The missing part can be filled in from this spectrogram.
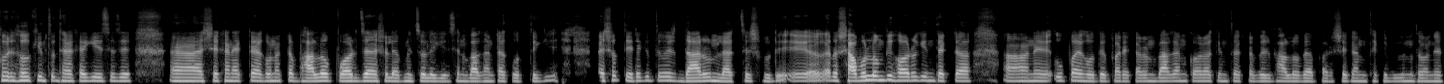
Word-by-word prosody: করেও 180 -1 +4
কিন্তু 180 0 0
দেখা 160 0 +2
গিয়েছে 165 0 -1
যে, - - +3 0.5
আ - - +3 0.3
সেখানে 170 0 0 0.3
এখন 165 0 0
একটা 170 - -1
ভালো 155 +3 +6 0.2
পর্যায়ে 160 0 +5
আসলে 160 +1 -1
আপনি 155 +1 -2
চলে 155 -1 +3
গিয়েছেন 145 +1 -5
বাগানটা 150 +1 0
করতে 145 0 -5
গিয়ে। 190 +2 -7 0.4
আ - - +3
সত্যি 200 -2 -4
এটা 170 +1 -2
কিন্তু 180 0 -6
বেশ 175 -2 0
দারুণ 155 +3 +5
লাগছে 145 +2 -1
শুদে 150 -2 -4
এ - - 0
আ - - +1
এটা 175 - +1
স্বাবলম্বী 195 +4 +6
হওয়ারও 180 0 +5
কিন্তু 175 -1 -3
একটা 165 0 -1 0.5
আ - - +1 0.2
মানে 165 0 -1 0.2
উপায় 170 0 +1
হতে 155 +1 0
পারে। 150 -1 -2
কারণ 150 0 -3
বাগান 160 +1 0
করা 155 0 -1
কিন্তু 155 0 -7
একটা 155 - -10
বেশ 145 -1 -1
ভালো 150 0 -1
ব্যাপার। 145 0 -4
সেখান 150 -1 -4
থেকে 150 0 -8
বিভিন্ন 150 +1 -4
ধরনের 145 -1 -3
160 Hz, 210 wpm, -23 LUFS, 150-170 Hz, 0.5 s, ভালো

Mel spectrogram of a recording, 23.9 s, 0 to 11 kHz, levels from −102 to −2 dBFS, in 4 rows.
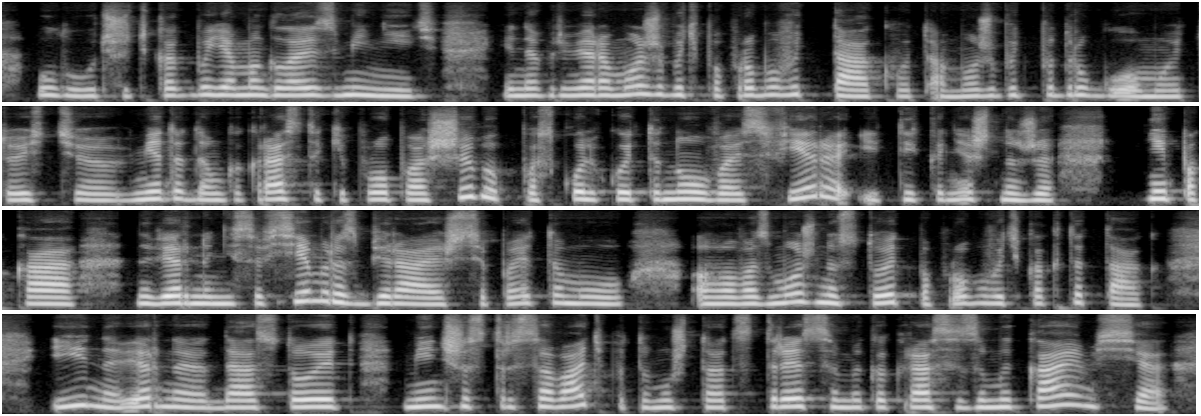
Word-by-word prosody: улучшить, 215 -2 -4
как 230 0 -4
бы 255 - -1
я 245 -1 +2
могла 235 -1 +2
изменить. 225 -4 -1 0.3
И, 220 - -4
например, 230 +1 +1
а - - +1
может 260 +2 0
быть, 245 0 -4
попробовать 235 +3 -3
так 205 -2 +1
вот, 200 -1 -9
а 210 - -5
может 210 +3 -3
быть, 240 -1 -7
по-другому. 215 -5 -2
И - - -5
то 205 +2 -4
есть, 215 +1 -2
э-э, 205 -2 -1
методом 220 0 +1
как 215 +2 -11
раз 240 0 +2
таки 225 -2 -8
проб 230 +1 -1
и - - +4
ошибок, 295 +6 +2
поскольку 230 +2 0
это 230 0 0
новая 230 -3 +4
сфера 285 +9 0
и 225 -5 -3
ты, 225 +2 -4
конечно 225 0 -1
же, 205 0 0 0.4
в - - -28
ней 255 - +7
пока, 220 -2 +3 0.3
наверно, 230 0 +5
не 225 0 +2
совсем 270 +7 0
разбираешься, 220 -5 +2
поэтому, 225 -1 -1 0.3
а-а, 220 0 +2
возможно, 245 +4 +2
стоит 250 +1 0
попробовать 230 +3 -3
как-то 230 +3 -5
так. 200 -7 -4 0.4
И, 275 +5 +2
наверное, 250 -2 +1
да, 230 +2 +2
стоит 245 +1 +3 0.2
меньше 260 +2 +2
стрессовать, 255 +3 0
потому 230 0 -4
что 230 0 -3
от 230 0 -6
стресса 255 +2 +1
мы 230 0 -1
как 235 +1 -5
раз 235 -1 +2
и - - -3
замыкаемся, 245 0 +1
230 Hz, 165 wpm, -22 LUFS, 220-245 Hz, 0.4 s, ней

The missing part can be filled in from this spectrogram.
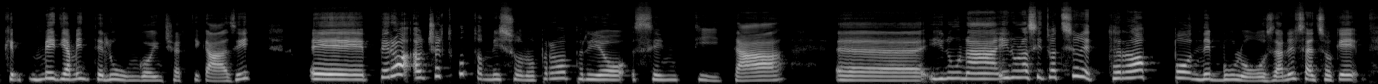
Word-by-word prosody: che 230 -2 -5
mediamente 240 0 +1
lungo 195 -4 -3
in 185 -1 -6
certi 190 +3 -11
casi. 165 - -1 0.6
Ehm, 235 -3 +6
però 345 - +2
a 310 - +3
un 310 - -7
certo 385 +3 -4
punto - - -6
mi 230 +1 -4
sono 210 -4 -4
proprio 235 -5 -2
sentita, 205 -2 -1 0.5
ehm, 190 -2 0
in 260 +1 -1
una 260 -2 +3
in 305 - -1
una 320 0 0
situazione 330 0 0
troppo 315 +4 +2 0.4
nebulosa, 195 -6 -2
nel 245 +6 -2
senso 220 -2 -1
che, 225 +1 0
225 Hz, 115 wpm, -25 LUFS, 200-270 Hz, 0.6 s, Ehm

